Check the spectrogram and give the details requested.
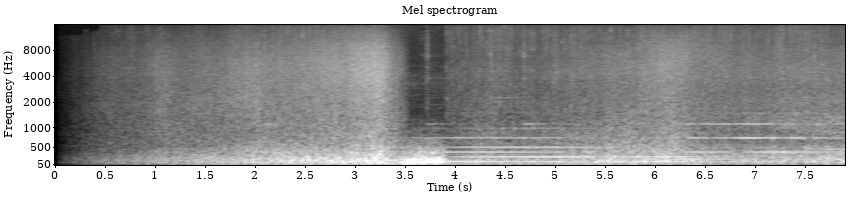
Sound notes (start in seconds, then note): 0.4 waves crashing; 0.5 gentle music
